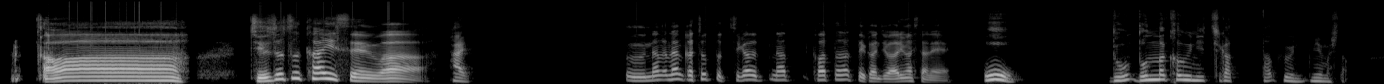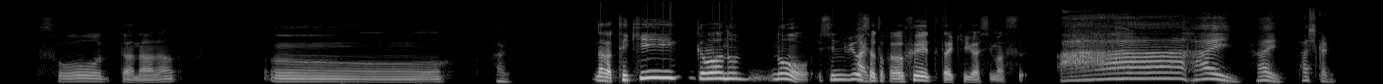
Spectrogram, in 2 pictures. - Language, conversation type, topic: Japanese, unstructured, 普段、漫画やアニメはどのくらい見ますか？
- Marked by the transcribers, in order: distorted speech; drawn out: "うーん"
